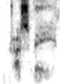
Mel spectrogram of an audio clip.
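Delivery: whispered aside; whispering. Shown as a demonstration. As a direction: whisper it like a secret. Joking repeat, second whispered.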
